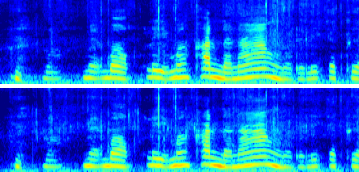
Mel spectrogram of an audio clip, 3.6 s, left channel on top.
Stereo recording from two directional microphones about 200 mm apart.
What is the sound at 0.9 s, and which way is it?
Speech, 50° left (ahead or behind).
